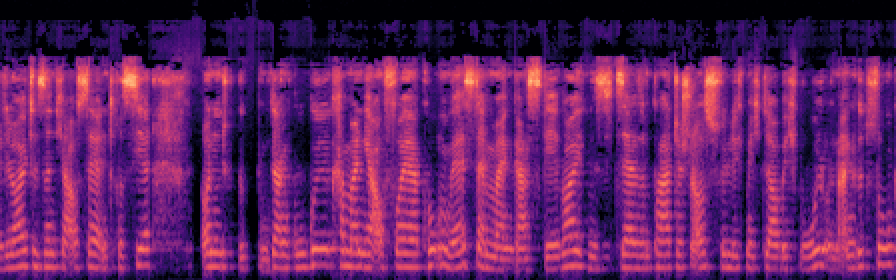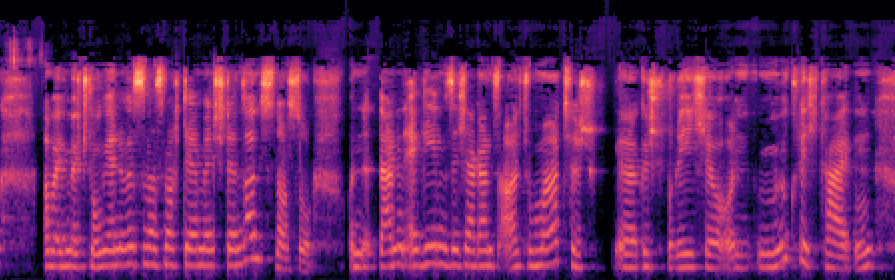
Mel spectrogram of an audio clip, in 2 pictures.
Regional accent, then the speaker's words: Bremen, Germany; born there; Ich komme ja aus Bremen gebürtig.

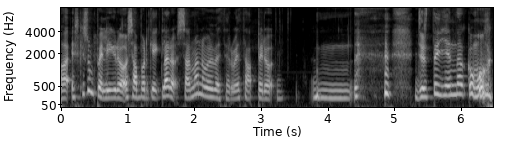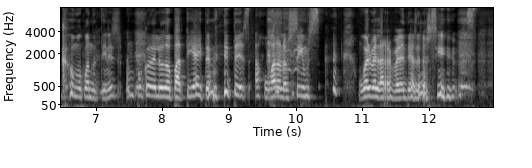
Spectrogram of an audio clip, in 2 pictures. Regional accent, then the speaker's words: Spain; como buenos españoles

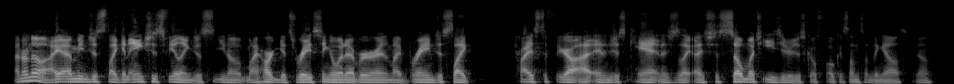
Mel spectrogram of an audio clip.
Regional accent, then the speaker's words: Northeast Indiana, United States; moved away as an adult; now in Nashville, United States; I grew up in Northeast Indiana, pretty much the middle of nowhere, small town.

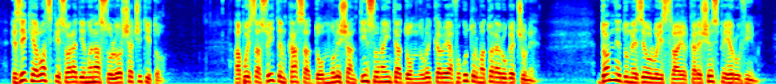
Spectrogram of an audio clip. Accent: Romania; Noi românii

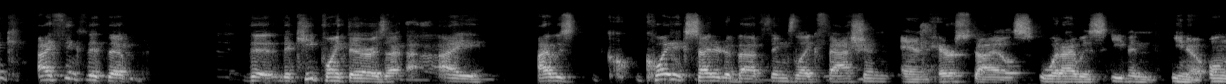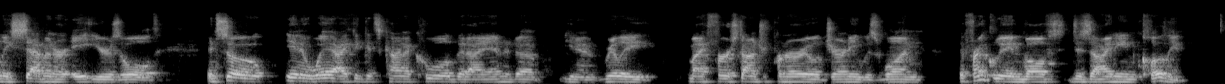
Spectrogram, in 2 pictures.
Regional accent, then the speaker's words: Ann Arbor, Michigan, United States; moved away as an adult; also born or lived in Princeton, New Jersey; I was born and raised in Ann Arbor, Michigan.

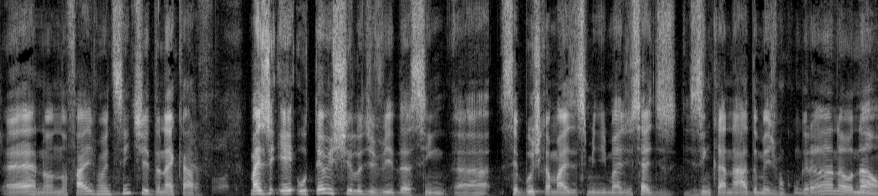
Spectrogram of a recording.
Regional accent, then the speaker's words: Manaus, Amazonas, Brazil; also born or lived in São Paulo; now in Uberlândia, Brazil; Eu sou de Manaus, cara. Mas já morei em São Paulo também

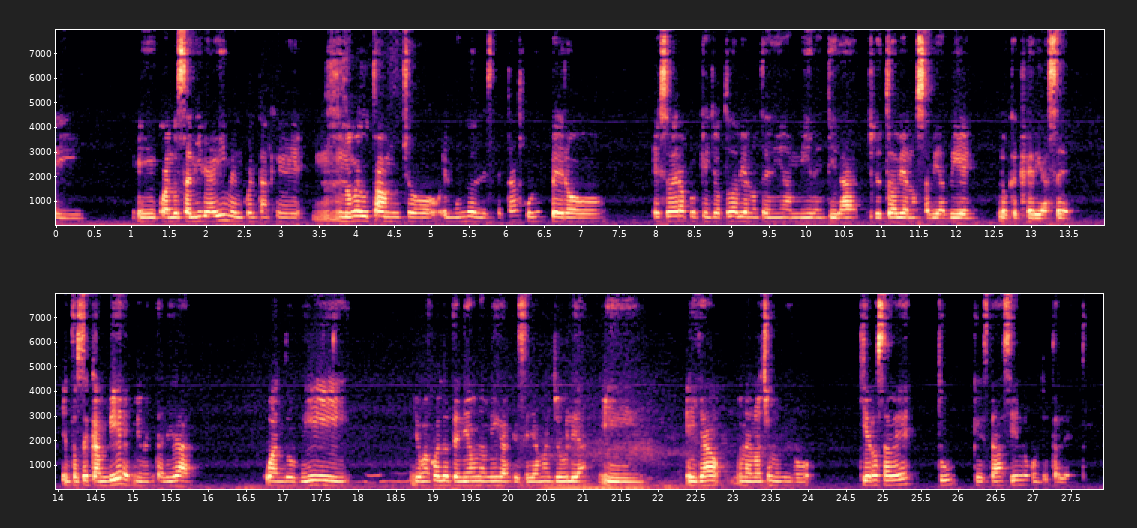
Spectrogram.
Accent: Italy; also born or lived in Dominican Republic; estoy aquí en Italia, aprendí el idioma, aprendí la cultura, todos mis, mis amigos son italianos

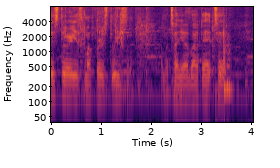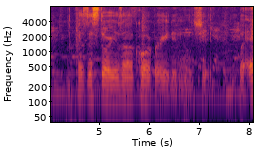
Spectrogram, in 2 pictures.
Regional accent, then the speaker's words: Philadelphia, Pennsylvania, United States; now in Atlanta, United States; from Southwest Philly

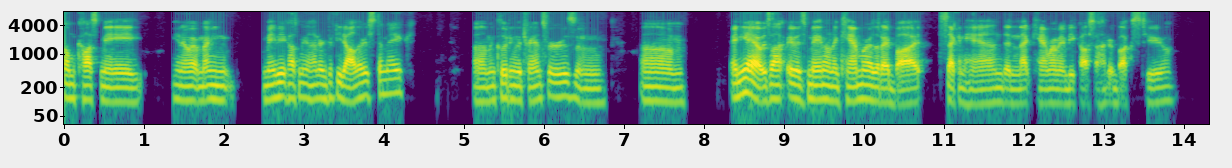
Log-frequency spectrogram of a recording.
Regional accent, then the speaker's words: South Carolina, United States; moved away as an adult; also born or lived in Philadelphia, Pennsylvania / Amherst, Massachusetts / Paris, France / Durham, North Carolina; I was born in Philadelphia, but I moved to South Carolina when I was 7. Spent 10 years there

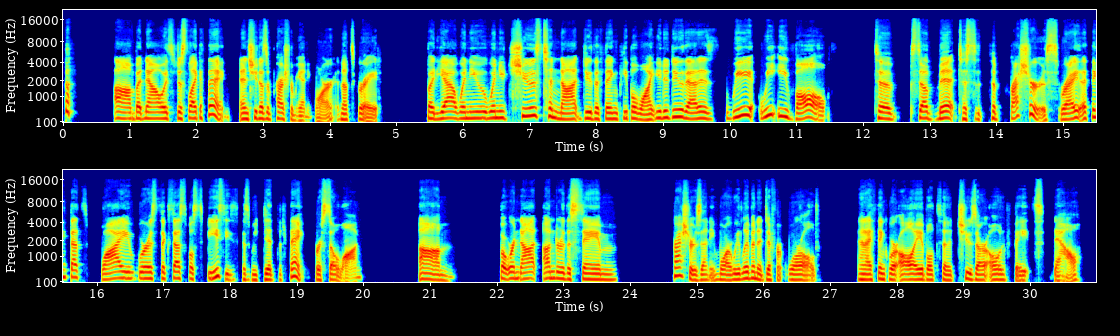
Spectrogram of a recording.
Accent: Iowa, United States; moved away; I'm from Iowa

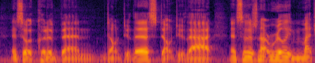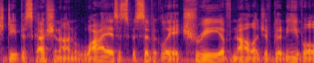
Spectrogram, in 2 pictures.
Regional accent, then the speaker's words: United States; as American English speaking person

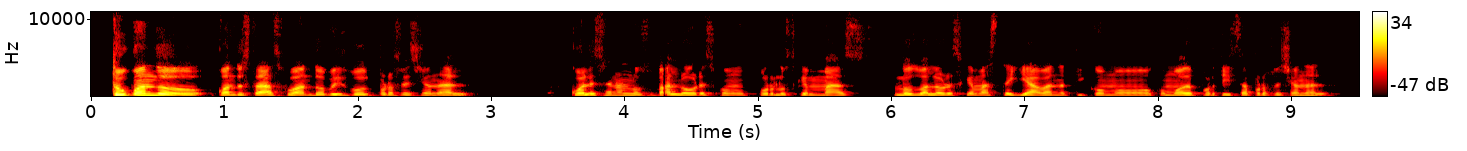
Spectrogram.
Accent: Hermosillo, Sonora, Mexico; Yo soy de Hermosillo

